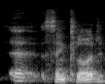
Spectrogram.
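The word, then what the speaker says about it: Saint-Cloud: Musica from Saint Cloud, or shall I pronounce it in English? St. Cloud, France? St. Claude, yeah.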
